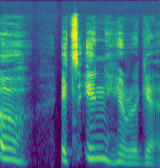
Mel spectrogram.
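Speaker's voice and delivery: slow, put-on British or North Atlantic accent. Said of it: "a British or North Atlantic accent like that".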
